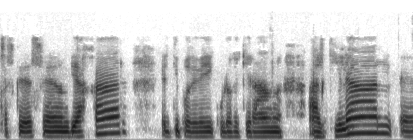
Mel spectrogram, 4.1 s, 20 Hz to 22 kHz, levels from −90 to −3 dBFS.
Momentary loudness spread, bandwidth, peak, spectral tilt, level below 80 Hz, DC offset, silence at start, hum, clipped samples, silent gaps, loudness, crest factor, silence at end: 8 LU; 7.8 kHz; -4 dBFS; -6 dB/octave; -60 dBFS; 0.4%; 0 s; none; under 0.1%; none; -17 LUFS; 12 dB; 0 s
